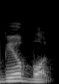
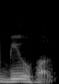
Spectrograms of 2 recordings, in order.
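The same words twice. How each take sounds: First: "বিহবল" as bi-ob-bol, doubled b; wrong pronunciation. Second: "বিউভল" low and soft, bi-u-bhol; correct pronunciation. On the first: Teacher ruling out the error, "বিহবল" said with a doubled b. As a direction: give "বিহবল" its mistaken hard b-b. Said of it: "not বিহবল". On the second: Teacher settling on the right form, soft low "বিউভল" as bi-u-bhol. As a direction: say "বিউভল" with u and aspirated bh. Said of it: "এটা হচ্ছে বিউভল". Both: Shown as a demonstration.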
